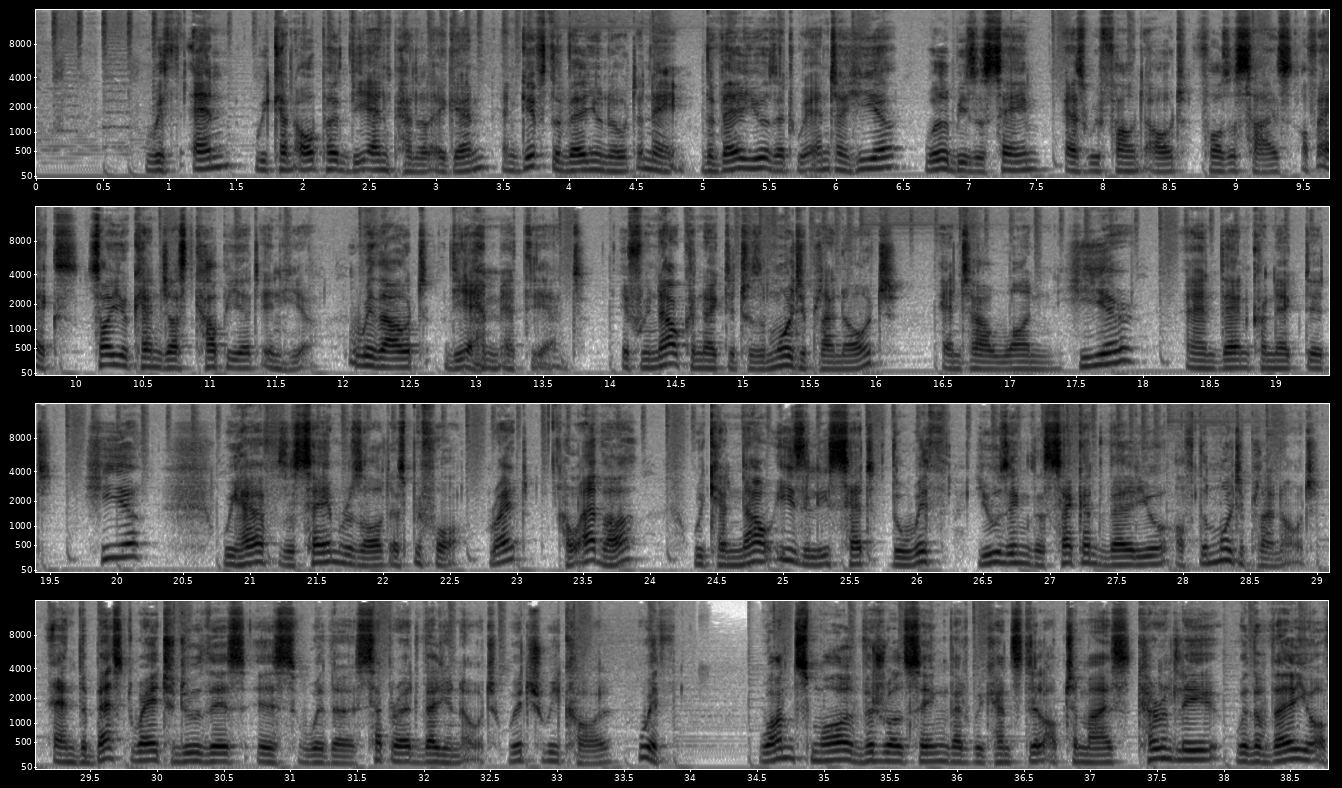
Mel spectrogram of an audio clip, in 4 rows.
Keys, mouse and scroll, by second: 2.4 n, 2.9 click, 3.5 click, 4.0 ctrl+z, 4.2-5.5 drag, 6.0 click, 9.1 ctrl+c, 10.5 ctrl+v, 12.2-14.4 drag, 14.1 BackSpace, 15.5-16.0 drag, 16.2-17.2 drag, 18.8-19.5 drag, 20.4-21.1 drag, 24.7 click, 26.2 click, 27.4 shift+d, 30.9-34.6 drag, 35.2 click, 37.4 click, 37.7 click.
